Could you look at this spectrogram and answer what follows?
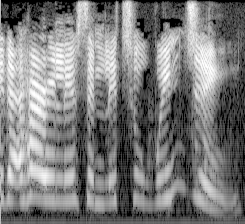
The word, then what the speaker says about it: Whinging: Little whining, that's how I pronounce it too, yeah. It wasn't until I heard it on something that I realized it was whinging, yeah. – Yeah, I never knew you actually said the G.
